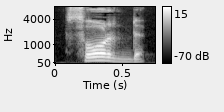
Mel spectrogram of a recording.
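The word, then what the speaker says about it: sword: W silent next S ডব্লিউ ও আর ডি সর্ড কেন এখানেও ডব্লিউ এর উচ্চারণ হচ্ছে না কারণ দেখো এস এর পরে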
